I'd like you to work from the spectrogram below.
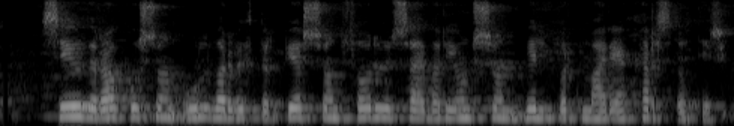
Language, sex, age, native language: Icelandic, female, 18-19, Icelandic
